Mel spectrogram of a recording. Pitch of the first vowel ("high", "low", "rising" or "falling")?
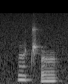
high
